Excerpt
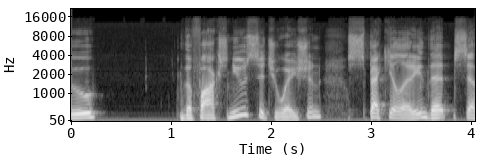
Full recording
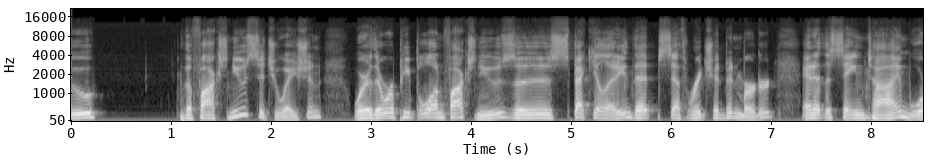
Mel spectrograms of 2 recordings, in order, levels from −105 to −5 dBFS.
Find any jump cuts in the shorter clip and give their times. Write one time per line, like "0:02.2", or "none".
0:02.8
